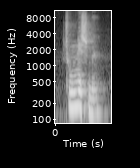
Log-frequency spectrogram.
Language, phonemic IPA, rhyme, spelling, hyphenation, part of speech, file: Dutch, /suˈnɪs.mə/, -ɪsmə, soennisme, soen‧nis‧me, noun, Nl-soennisme.ogg
- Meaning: Sunni Islam, Sunnism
